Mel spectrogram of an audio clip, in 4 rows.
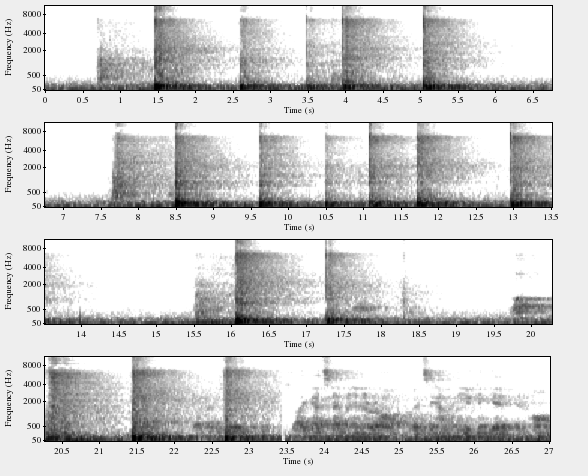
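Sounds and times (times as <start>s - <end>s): basketball bouncing on wooden floor: 0.7s - 5.9s, 7.7s - 14.1s, 15.5s - 17.6s.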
